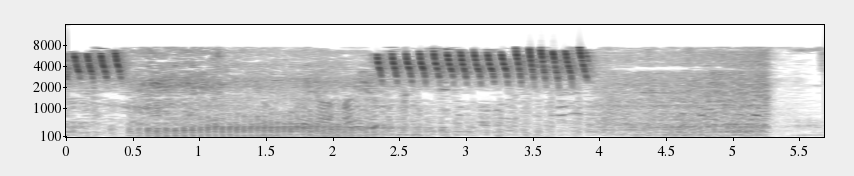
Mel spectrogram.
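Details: A weaver sings bursts of rapid, high, ticking notes, one short run and then a longer rattling string, over a muffled background murmur; a long recording used for tutoring songbirds.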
